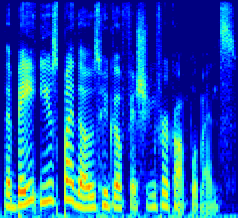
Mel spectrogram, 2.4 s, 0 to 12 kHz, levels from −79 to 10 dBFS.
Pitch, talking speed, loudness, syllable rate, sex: 205 Hz, 250 wpm, -18 LUFS, 6.0 syllables/s, female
